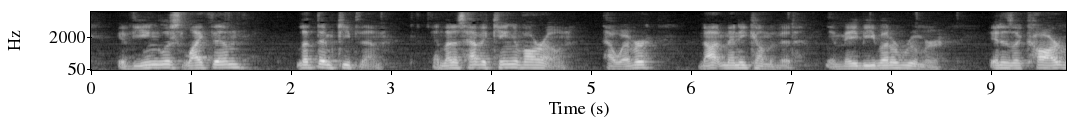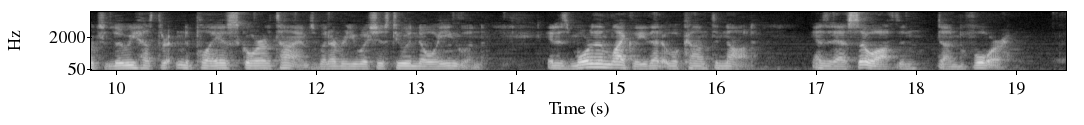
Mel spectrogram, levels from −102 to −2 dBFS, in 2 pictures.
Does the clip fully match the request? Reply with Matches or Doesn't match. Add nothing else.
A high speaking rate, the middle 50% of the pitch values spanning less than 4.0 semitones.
Matches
